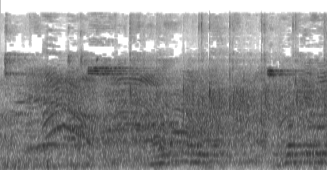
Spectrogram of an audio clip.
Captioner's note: whistling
